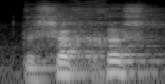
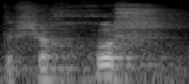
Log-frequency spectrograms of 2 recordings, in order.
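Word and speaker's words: تشخّص: لفظ بہرحال اہم ہے۔ تشخص پڑھ جاتے ہیں لوگ اس کو، اسے تشخص پڑھا جانا چاہیے۔ قدر، بہت دفعہ اس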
